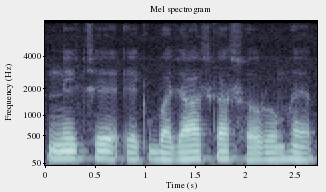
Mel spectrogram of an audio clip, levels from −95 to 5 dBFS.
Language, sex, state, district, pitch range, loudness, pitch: Hindi, male, Jharkhand, Ranchi, 100-110 Hz, -17 LUFS, 105 Hz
